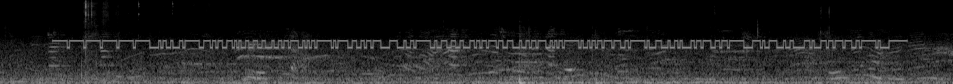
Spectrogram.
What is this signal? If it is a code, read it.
RTTY (45.45 baud, 850 Hz shift), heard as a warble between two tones, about 2550 Hz centre, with the noise of a park. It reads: CWSI 4XI9 LIN2 4D7Z E0OB TZ7E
